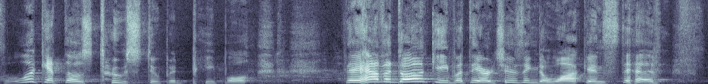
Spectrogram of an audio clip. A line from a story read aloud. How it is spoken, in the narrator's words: the people yelled out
